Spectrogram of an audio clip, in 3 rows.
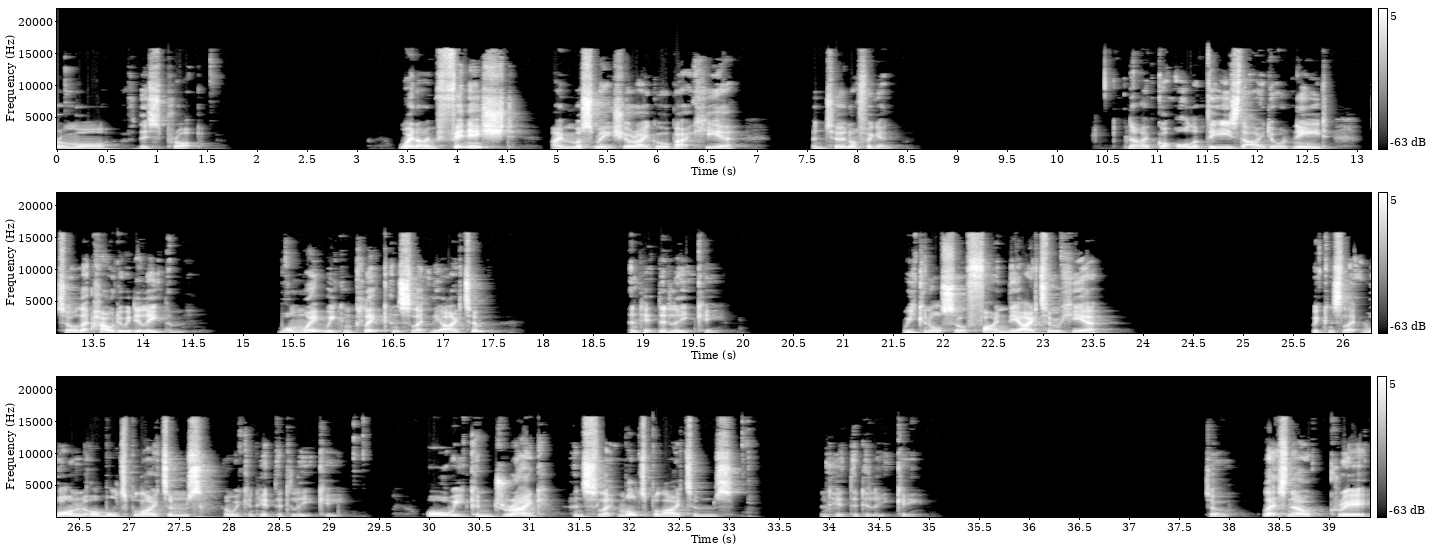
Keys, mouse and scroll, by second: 0.1-1.5 drag, 2.1-3.9 drag, 7.3 click, 15.3 click, 20.6 click, 23.0 click, 29.2 click, 30.5-33.1 drag, 35.5 click.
